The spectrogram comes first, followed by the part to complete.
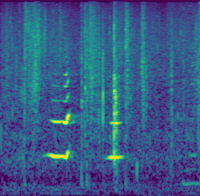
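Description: A leaf held to the lips and blown as a whistle, giving two short, loud, reedy squeaks about half a second apart, the first held a moment with a slight upward bend at its end.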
